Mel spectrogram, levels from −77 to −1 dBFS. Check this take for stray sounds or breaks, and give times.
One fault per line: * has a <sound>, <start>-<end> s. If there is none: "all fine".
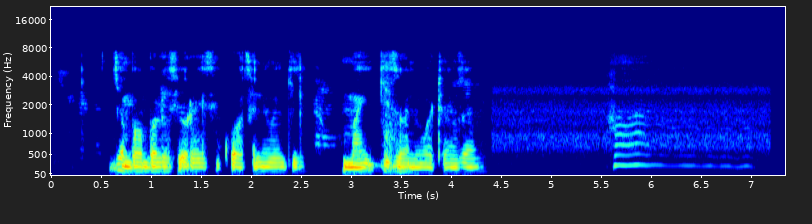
* has a laugh, 5.5-7.1 s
